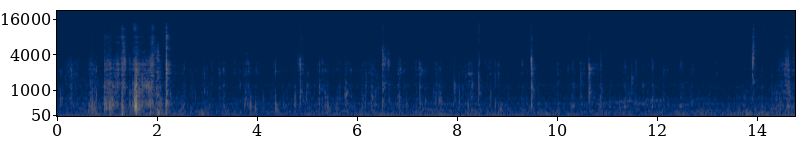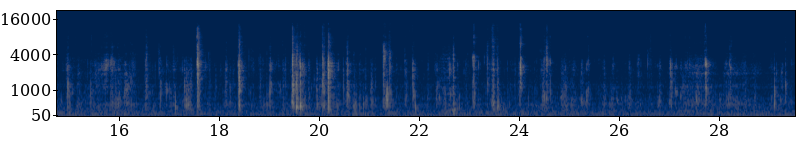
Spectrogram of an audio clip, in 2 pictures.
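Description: Close-up biting and chewing of a McDonald's Royal Deluxe burger: many short wet mouth clicks and smacks. They are dense around a bite at the start and again through the second half, and sparser in between.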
